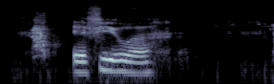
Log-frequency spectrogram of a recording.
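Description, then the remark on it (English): Dogs bark in a few short, loud bursts, one drawn out into a whining yowl, followed by a brief quiet gap before another sound begins. “The dogs are not happy with me.”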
